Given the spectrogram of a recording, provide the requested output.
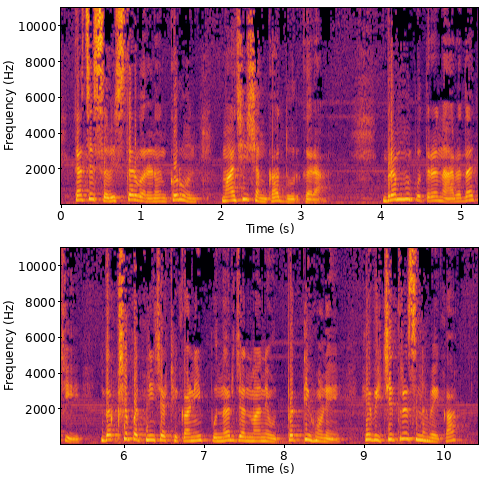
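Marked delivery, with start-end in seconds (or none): none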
